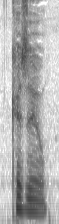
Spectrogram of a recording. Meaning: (noun) 1. A simple musical instrument (a membranophone) consisting of a pipe with a hole in it, producing a buzzing sound when the player hums into it 2. Synonym of keister (“anus or buttocks”)
- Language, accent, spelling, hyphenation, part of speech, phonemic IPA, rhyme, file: English, US, kazoo, ka‧zoo, noun / verb, /kəˈzuː/, -uː, En-us-kazoo.ogg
